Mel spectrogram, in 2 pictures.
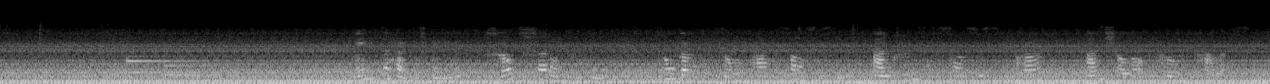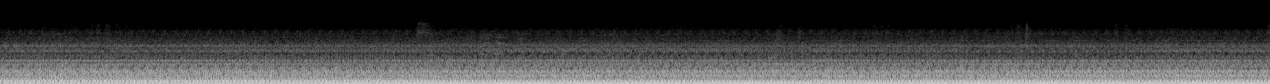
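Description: A vehicle's engine hums steadily from inside as it drives along a road.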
